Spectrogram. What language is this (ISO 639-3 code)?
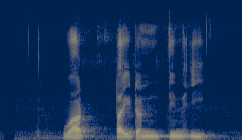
nep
